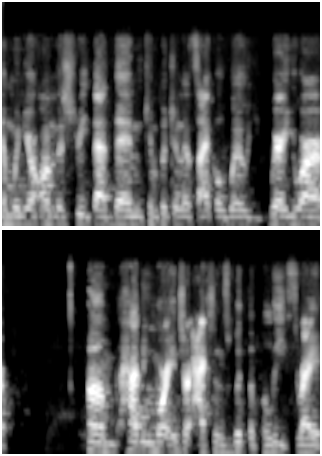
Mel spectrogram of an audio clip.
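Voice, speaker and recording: A man speaks in a monotone with flat intonation, the sound dry and close with no echo. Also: medium pitch for a man, fairly quick pace. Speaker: housing advocate. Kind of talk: community meeting presentation. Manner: fast.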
